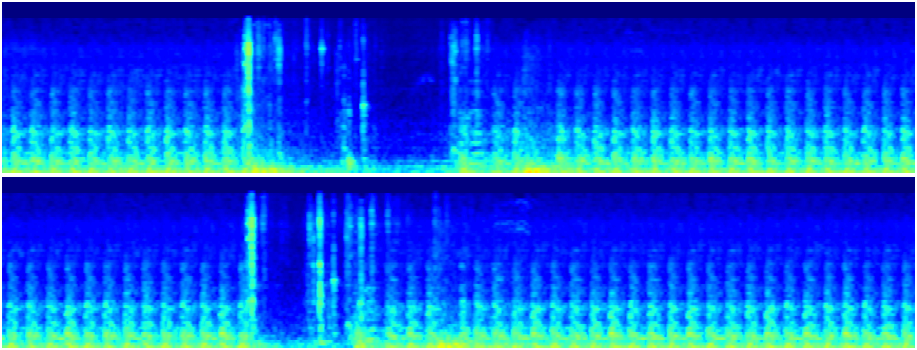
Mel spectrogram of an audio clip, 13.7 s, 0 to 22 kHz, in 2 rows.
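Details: 1999 Honda Accord LX crank, no start: starter spins engine with even rapid chug, about three per second, in two bursts, never catching; main relay solder joints checked fine, spark present at all four plug wires; cause unknown.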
